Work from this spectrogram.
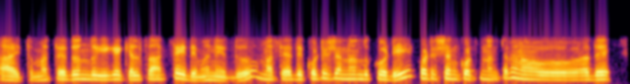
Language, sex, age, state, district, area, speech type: Kannada, male, 45-60, Karnataka, Udupi, rural, conversation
